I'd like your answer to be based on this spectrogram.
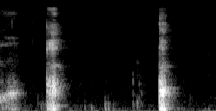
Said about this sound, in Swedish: Jag kan rapa.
